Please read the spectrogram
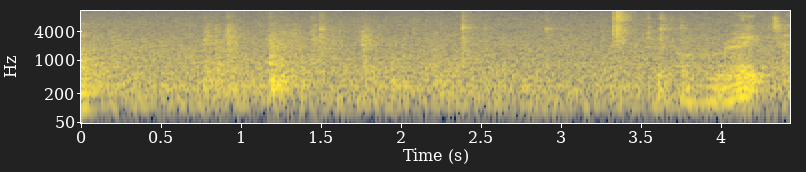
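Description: Near silence: room tone with a few faint clicks, one about a second in and a sharper one near the end.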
